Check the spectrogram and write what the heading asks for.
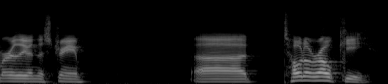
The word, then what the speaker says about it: Todoroki: in the Stream uh Todoroki Todoroki we're going with that apparently I said it right from my hero Academia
